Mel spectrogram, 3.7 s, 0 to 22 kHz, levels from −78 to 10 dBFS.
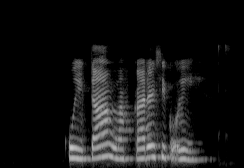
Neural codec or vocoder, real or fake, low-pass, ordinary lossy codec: codec, 16 kHz, 2 kbps, X-Codec, HuBERT features, trained on balanced general audio; fake; 7.2 kHz; AAC, 64 kbps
